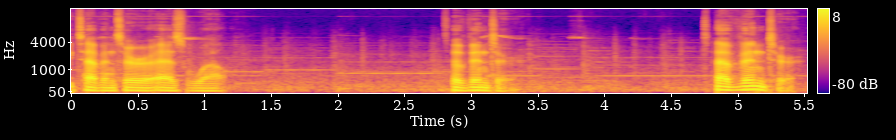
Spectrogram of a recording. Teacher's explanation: I'm putting the emphasis on the second syllable.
